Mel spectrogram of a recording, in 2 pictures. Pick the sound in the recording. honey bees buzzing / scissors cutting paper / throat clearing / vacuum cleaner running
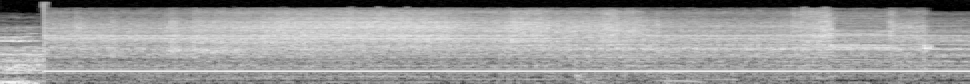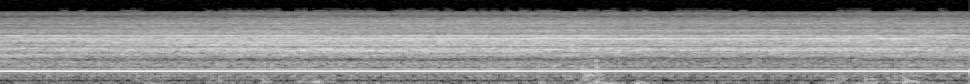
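vacuum cleaner running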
